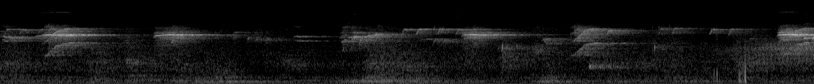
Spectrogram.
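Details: Canaries said to be ready for breeding give repeated bursts of high chirping and trilled phrases, overlapping voices rising and falling every second or two, over light background noise.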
